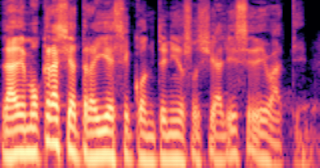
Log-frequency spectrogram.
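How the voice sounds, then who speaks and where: With lively intonation and a normal speaking voice, a man talks at a moderate pace on a very clean recording with a silent background. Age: 60s. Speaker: politician. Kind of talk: radio interview.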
